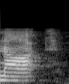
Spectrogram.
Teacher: low back rounded like in not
